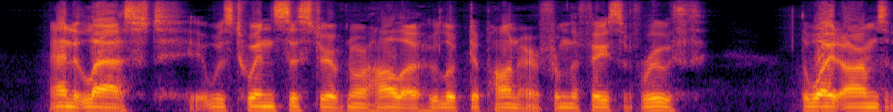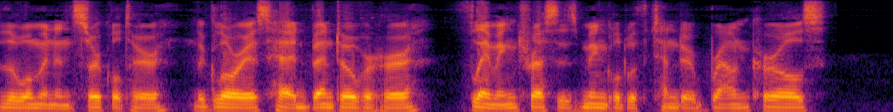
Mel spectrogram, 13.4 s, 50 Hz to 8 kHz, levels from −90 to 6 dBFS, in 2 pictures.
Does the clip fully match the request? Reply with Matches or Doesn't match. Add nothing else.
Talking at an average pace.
Matches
